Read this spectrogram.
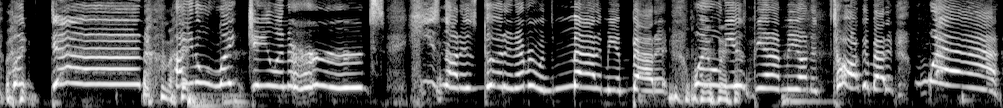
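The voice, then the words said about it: Whiny baby-like impression of another person. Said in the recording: “he does sound like a baby ... he sounds like Zoe when she's whining at me ... That's what Chris Sims sounds like to me ... best impersonation of someone I've ever done”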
